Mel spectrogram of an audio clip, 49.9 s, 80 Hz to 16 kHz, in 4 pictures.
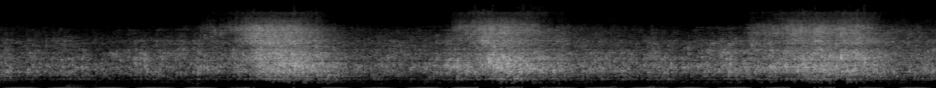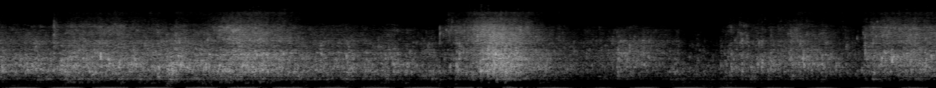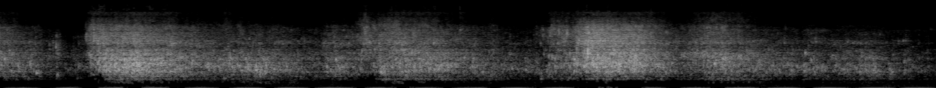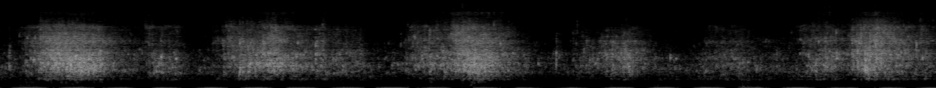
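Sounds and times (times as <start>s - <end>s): rushing water: 17.8s - 35.2s.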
